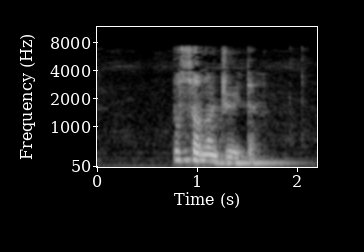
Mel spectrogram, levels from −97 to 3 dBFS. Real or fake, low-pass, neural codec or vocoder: real; 7.2 kHz; none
